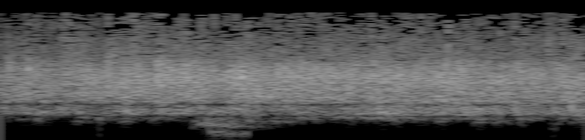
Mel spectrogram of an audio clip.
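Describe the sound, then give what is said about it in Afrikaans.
Applause from a crowd of people clapping hands, a dense, steady wash of claps at even loudness that lasts the whole clip. “lekker hande klap”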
